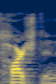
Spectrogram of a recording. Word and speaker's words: Hairston: because a lot of people won't know Jack Hairston or pronounce actually pronounce harsh tune as he used to say but we like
